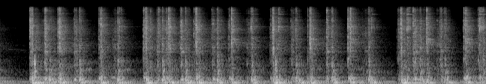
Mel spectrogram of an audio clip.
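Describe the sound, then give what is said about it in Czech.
Keys on a Perkins braille typewriter, with no paper inserted, being pressed in a quick, uneven series of sharp mechanical clunks, fairly loud, with brief pauses between bursts and no talking. “Možná by bylo zajímavé alespoň zvukově zprostředkovat tu práci na pichtově stroji.”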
